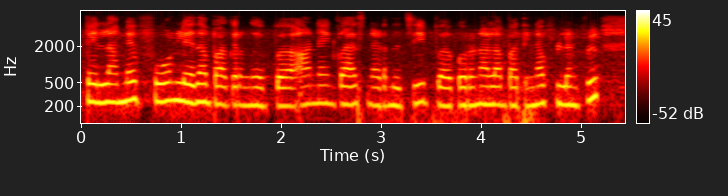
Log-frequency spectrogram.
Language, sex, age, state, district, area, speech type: Tamil, female, 18-30, Tamil Nadu, Mayiladuthurai, rural, spontaneous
